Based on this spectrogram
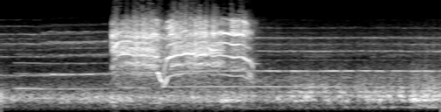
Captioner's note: bird squawking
